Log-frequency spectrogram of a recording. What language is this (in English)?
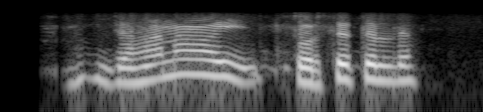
Santali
